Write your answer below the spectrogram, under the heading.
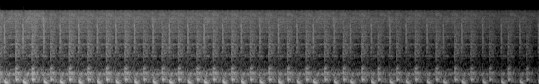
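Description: Black metal drum kit playing fast, even bass-drum strokes, about seven a second, under a constant cymbal wash, fading out gradually.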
